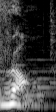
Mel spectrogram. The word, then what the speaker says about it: wrong: we pronounce the word wrong we say the word as though the first letter was r not w now there are a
